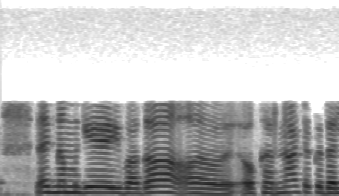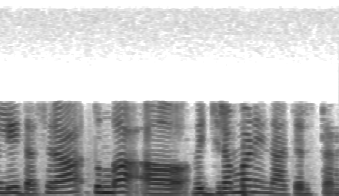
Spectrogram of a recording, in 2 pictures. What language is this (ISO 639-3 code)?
kan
